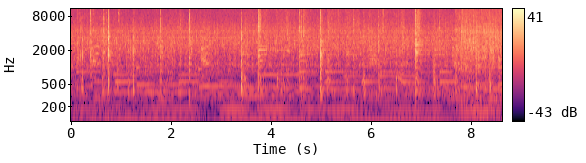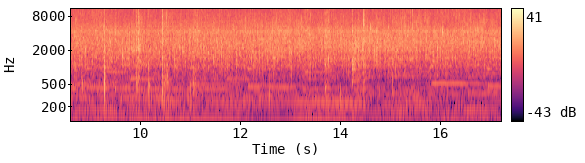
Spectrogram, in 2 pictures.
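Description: Metal spatula scraping and clicking against a steel wok as shrimp paste and garlic are stirred in hot oil. About halfway through this gives way to a steady sizzle of chicken drumsticks frying in oil.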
